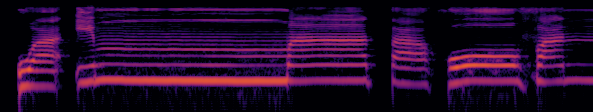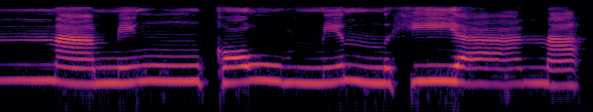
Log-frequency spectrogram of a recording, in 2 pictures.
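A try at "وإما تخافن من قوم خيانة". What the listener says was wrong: Ini nafasnya nggak keluar di akhir. Khiyanah. Jadi perhatikan sifat-sifat hurufnya semua ya.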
